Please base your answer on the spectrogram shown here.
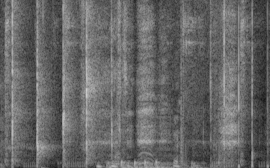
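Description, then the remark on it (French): A small group claps in brief, uneven applause at the close of a programme, sharp hand claps scattered over a couple of seconds, with some faint vocal sounds murmuring underneath in the middle. “On peut les applaudir”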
